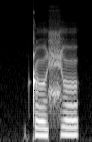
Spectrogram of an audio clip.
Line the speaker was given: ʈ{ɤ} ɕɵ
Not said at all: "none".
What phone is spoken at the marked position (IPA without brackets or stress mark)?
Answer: ɵ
